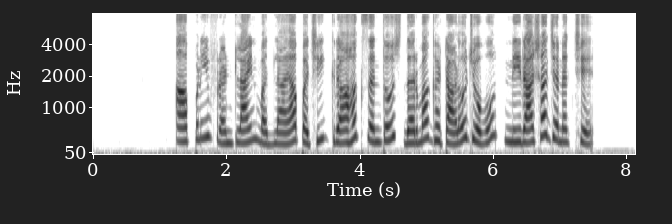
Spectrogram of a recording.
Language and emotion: Gujarati, sad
